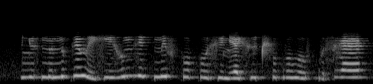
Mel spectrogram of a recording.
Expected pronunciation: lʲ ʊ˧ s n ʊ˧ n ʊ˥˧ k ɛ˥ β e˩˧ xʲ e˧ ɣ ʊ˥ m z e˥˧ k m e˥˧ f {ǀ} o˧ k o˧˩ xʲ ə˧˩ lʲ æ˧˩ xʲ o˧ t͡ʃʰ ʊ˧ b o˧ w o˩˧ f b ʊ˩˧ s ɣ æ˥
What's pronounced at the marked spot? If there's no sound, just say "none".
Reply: k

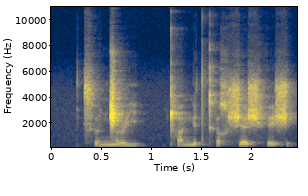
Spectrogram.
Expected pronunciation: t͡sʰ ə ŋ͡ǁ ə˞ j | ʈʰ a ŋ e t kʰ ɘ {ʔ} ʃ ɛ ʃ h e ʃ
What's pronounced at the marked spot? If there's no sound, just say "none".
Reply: χ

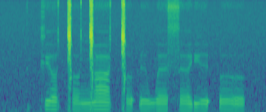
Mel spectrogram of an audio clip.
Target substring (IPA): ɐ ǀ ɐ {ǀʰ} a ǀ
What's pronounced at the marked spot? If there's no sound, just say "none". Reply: ŋ͡ǀ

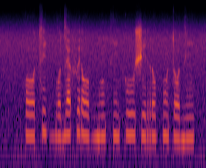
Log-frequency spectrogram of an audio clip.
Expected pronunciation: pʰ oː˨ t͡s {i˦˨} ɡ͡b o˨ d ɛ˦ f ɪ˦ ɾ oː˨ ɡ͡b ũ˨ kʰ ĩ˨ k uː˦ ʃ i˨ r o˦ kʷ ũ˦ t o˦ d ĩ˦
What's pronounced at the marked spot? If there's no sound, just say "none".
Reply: i˦˨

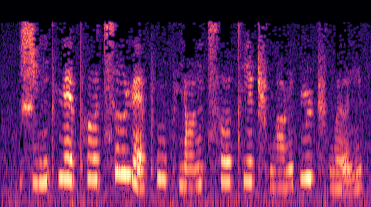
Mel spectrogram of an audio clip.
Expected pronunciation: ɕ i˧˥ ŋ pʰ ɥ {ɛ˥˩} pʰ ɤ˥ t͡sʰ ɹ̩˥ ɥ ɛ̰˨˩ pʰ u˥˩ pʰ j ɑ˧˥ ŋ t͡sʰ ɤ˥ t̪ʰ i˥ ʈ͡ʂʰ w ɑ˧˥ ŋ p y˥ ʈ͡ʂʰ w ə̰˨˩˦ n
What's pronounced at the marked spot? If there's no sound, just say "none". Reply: ɛ˥˩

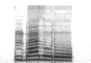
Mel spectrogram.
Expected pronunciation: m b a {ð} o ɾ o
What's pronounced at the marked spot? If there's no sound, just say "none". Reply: ð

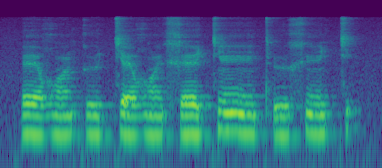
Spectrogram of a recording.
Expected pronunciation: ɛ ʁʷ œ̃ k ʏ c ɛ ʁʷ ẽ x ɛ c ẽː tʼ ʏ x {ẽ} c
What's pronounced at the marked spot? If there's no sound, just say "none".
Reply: ẽ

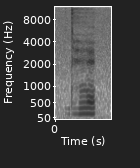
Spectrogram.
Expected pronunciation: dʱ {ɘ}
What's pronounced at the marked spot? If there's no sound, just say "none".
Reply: ɛ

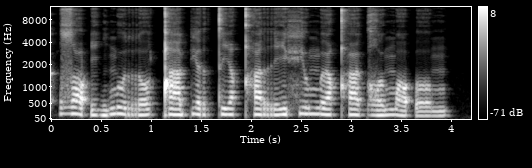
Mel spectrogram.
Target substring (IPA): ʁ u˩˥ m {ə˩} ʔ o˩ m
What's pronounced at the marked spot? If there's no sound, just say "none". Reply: ɔ˩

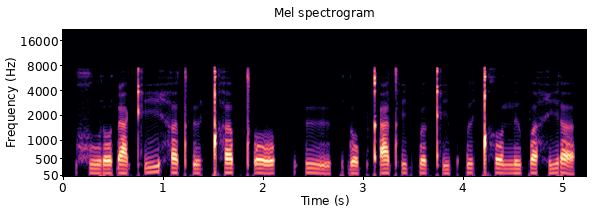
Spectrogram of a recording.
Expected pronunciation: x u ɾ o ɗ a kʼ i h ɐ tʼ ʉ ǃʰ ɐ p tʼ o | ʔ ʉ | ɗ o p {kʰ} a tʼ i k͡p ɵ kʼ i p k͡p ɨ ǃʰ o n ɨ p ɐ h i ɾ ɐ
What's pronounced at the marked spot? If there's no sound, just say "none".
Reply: kʼ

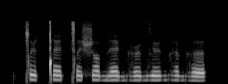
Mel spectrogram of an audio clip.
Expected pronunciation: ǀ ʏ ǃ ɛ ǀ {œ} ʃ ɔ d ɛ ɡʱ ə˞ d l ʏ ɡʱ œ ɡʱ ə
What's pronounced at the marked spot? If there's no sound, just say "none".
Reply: ə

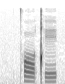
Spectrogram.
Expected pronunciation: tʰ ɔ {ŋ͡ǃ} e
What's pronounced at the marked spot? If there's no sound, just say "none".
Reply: ǃʰ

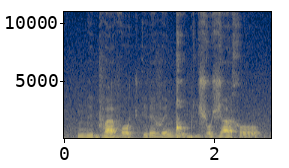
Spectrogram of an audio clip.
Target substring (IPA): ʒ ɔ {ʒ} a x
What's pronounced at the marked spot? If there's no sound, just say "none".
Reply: ʒ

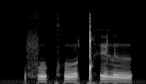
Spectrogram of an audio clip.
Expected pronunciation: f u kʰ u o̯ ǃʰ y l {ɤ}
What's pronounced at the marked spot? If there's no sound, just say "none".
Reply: ɯ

